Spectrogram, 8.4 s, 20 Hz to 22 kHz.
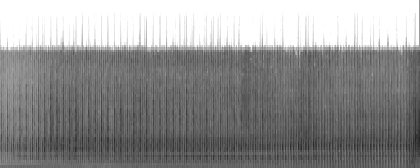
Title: Nissan 300zx engine knock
